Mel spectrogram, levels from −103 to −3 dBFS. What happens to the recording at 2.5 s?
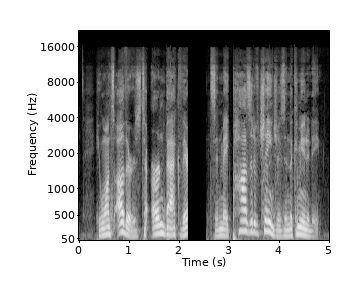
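At 2.5 s the audio is inside a playback stall that runs from 2.16 to 2.55 s. The sound halts mid-flow and the output sits silent for about 376 ms before sound returns. The likely cause is the player running short of data, or its playback thread being blocked, so nothing reached the output until it recovered. Unlike a brief dropout or a lost packet, which leave a gap of a few milliseconds, this silence lasts long enough to hear plainly as a pause.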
